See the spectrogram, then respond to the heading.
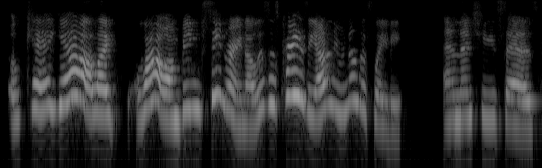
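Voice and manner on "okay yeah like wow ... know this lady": high, loud gush of disbelief; wow, being seen, voice flying up; amazed and thrilled. Retold or imitated. Telling the psychic she feels seen, high and amazed. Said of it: "And I was like".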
